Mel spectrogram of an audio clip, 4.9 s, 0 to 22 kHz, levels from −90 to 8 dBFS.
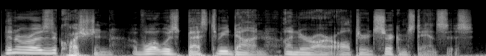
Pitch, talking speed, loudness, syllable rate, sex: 105 Hz, 185 wpm, -20 LUFS, 5.5 syllables/s, male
